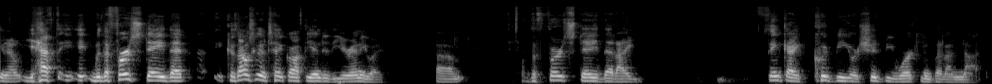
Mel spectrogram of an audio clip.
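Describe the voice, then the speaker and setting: In a New York accent, a man talks at a fairly quick pace with long, frequent pauses. His voice is fairly high, with lively intonation. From New York City. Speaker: business executive stepping away from work. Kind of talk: casual chat. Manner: halting, many repeated words.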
